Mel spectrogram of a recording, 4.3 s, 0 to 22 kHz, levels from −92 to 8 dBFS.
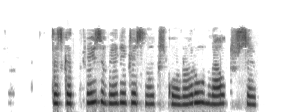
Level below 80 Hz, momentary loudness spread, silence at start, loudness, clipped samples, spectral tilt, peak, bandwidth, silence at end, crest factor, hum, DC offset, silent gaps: -62 dBFS; 7 LU; 0.8 s; -14 LUFS; under 0.1%; -1.5 dB/octave; 0 dBFS; 8.4 kHz; 0.5 s; 14 dB; none; under 0.1%; none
